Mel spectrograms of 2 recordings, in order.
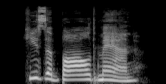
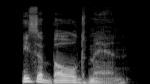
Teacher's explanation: and O the following pairs of sentences are the same except the first one has a word with an ah sound and the second one has a word with an O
